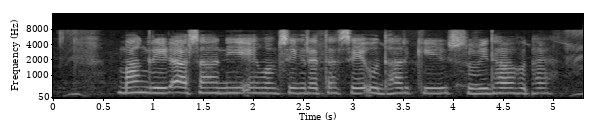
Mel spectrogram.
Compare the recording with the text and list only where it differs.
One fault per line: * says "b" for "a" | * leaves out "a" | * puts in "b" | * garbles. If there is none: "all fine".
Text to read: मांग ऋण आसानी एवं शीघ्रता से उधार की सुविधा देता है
* leaves out "देता"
